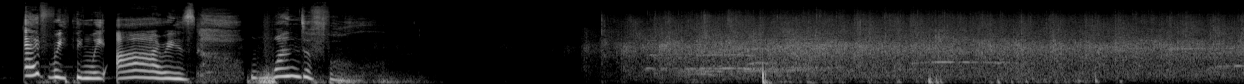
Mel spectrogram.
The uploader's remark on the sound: recorded at The Collingwood Town Hall on December 6, 2019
